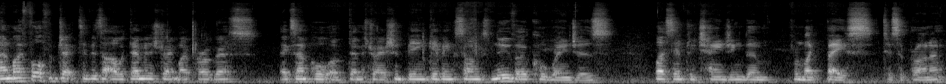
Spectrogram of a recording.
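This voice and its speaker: A man with an unremarkable speaking voice talks fairly quickly, his mid-range pitch following fairly level intonation. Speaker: music student. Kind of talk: class presentation; answering questions.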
